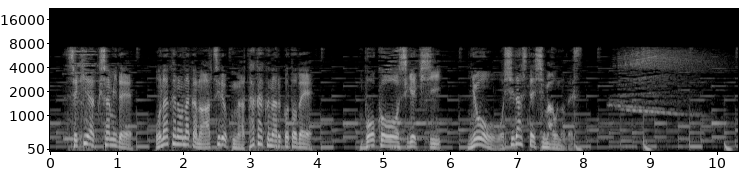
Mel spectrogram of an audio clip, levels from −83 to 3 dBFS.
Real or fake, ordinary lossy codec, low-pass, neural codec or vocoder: real; MP3, 48 kbps; 7.2 kHz; none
